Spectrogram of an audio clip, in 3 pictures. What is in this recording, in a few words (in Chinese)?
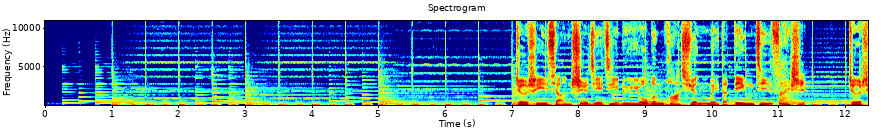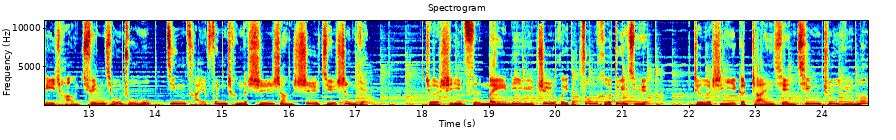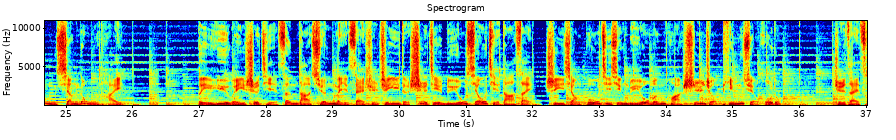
男 专题 招商形象片; 世界旅游小姐大赛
